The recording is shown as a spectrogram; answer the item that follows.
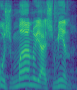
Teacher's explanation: que falam os mano e as mina, sem colocar o S ao final das palavras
